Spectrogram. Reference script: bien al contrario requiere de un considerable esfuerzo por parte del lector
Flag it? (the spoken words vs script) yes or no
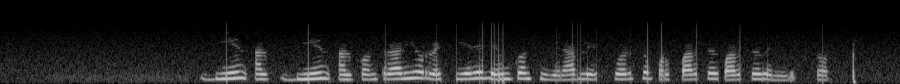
yes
